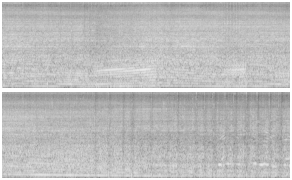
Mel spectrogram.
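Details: TVS XL Super two-stroke moped after reassembly with reed valve fixed for a starting problem, kick-started: crisp, even buzz rising and settling smoothly as the throttle is blipped, no misfire or stumble; running healthy.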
